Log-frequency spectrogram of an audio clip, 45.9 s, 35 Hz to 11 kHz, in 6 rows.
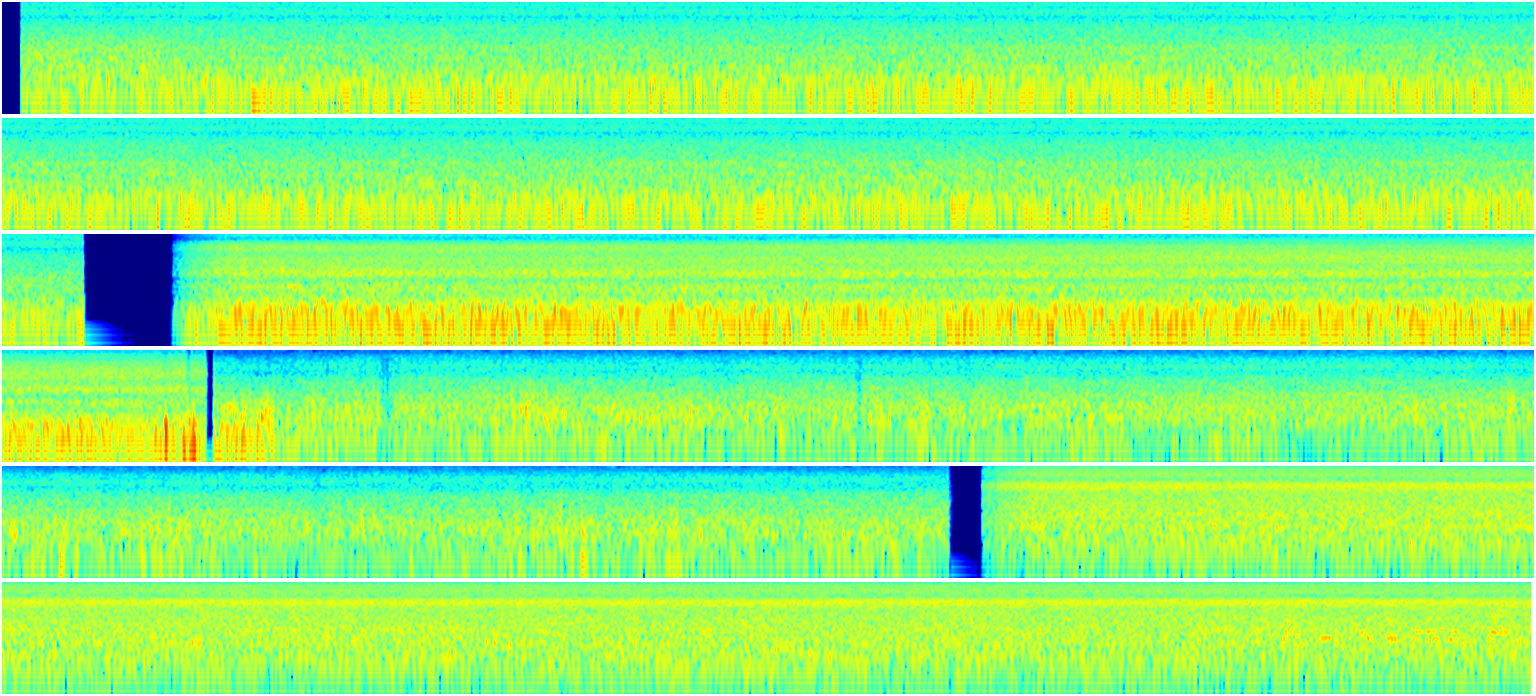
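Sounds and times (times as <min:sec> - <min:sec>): waterfall roaring: 0:00.1 - 0:45.9.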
